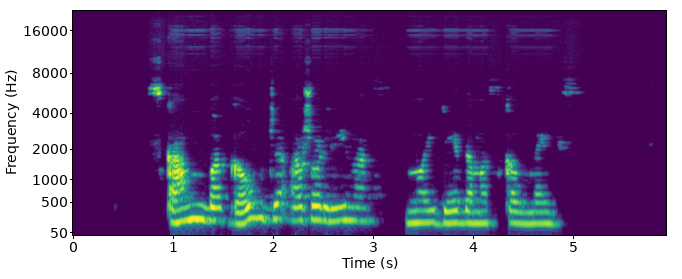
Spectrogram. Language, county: Lithuanian, Kaunas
